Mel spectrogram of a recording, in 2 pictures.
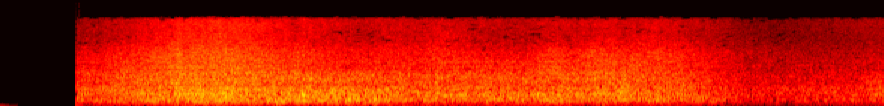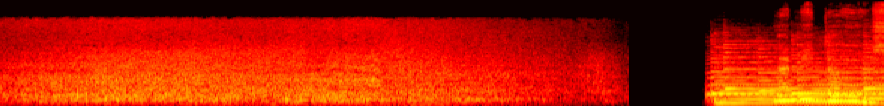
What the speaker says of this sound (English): What do you think of when you hear the waves?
